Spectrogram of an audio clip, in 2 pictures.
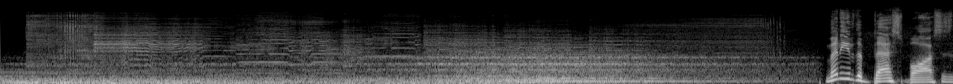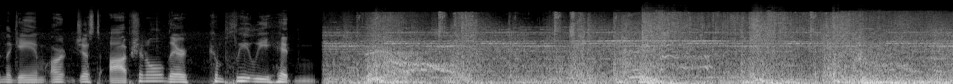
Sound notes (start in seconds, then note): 0.0 door creaking; 8.4 upbeat ambient music; 12.8 intense ambient music; 12.9 monster growls; 15.2 loud thumping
